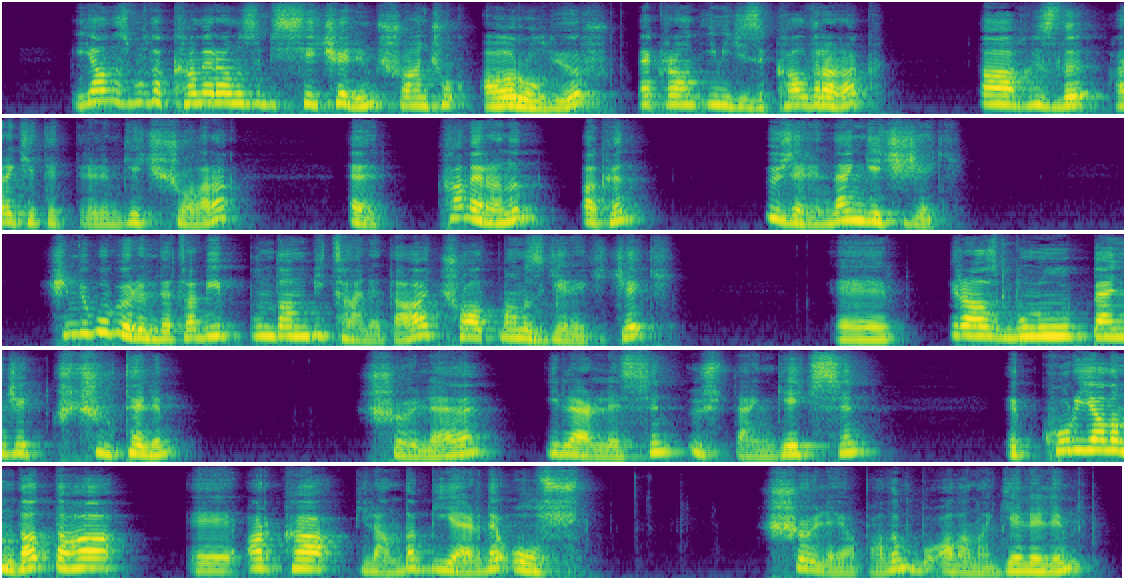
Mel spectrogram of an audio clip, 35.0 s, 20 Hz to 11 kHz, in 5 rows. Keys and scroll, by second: 20.2 0, 21.1 s, 31.9 shift+Left.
